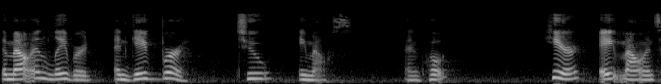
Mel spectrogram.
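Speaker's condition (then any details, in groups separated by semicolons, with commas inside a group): No condition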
